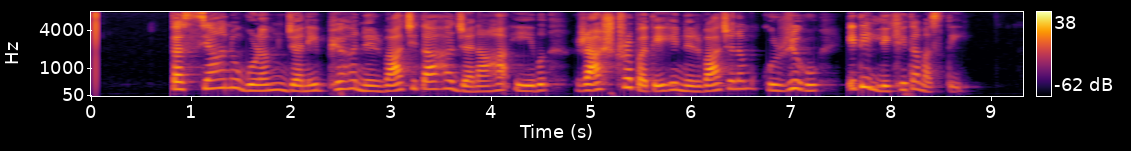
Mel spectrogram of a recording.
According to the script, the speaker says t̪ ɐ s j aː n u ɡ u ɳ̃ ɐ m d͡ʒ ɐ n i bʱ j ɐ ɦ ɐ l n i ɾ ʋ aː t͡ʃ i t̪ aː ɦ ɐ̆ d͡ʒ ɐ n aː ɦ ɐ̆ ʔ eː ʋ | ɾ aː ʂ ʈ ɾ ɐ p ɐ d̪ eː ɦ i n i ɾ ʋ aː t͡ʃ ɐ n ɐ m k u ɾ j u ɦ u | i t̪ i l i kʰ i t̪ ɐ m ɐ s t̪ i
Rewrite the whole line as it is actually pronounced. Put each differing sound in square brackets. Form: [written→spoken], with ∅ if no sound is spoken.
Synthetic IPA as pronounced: t̪ ɐ s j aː n u ɡ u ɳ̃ ɐ m d͡ʒ ɐ n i bʱ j ɐ ɦ ɐ [l→∅] n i ɾ ʋ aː t͡ʃ i t̪ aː ɦ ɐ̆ d͡ʒ ɐ n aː ɦ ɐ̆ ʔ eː ʋ | ɾ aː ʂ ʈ ɾ ɐ p ɐ [d̪→t̪] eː ɦ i n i ɾ ʋ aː t͡ʃ ɐ n ɐ m k u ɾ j u ɦ u | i t̪ i l i kʰ i t̪ ɐ m ɐ s t̪ i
